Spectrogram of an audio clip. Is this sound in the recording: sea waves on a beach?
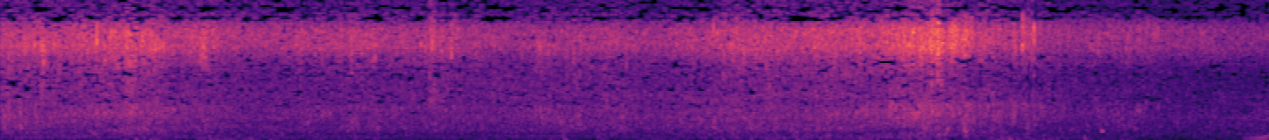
yes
